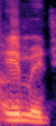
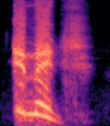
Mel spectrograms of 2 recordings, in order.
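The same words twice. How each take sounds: First: The word is said flatly, without exclamation. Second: The word is exclaimed with loud, excited energy. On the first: The speaker calls it wrong. "it's not" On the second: The speaker calls it right. "There's an exclamation mark after image"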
